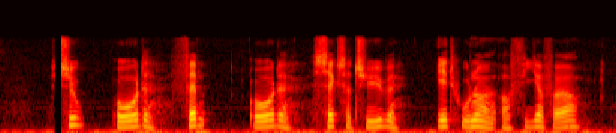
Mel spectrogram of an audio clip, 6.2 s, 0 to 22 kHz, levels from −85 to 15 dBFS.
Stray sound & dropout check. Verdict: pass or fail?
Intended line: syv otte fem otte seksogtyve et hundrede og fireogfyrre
fail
